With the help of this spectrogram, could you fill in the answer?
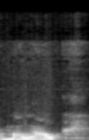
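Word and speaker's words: מלאך: Like, well, the word angel in this is malak, or malauk is how it's pronounced, but it right.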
